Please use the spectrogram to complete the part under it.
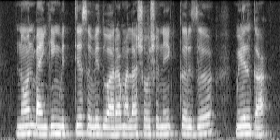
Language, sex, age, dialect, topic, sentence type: Marathi, male, 18-24, Standard Marathi, banking, question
